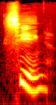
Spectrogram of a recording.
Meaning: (verb) present participle and gerund of see; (adjective) Having vision; not blind; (noun) The act or fact of perceiving something with the eyes; eyesight
- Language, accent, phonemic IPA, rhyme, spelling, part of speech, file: English, US, /ˈsiː.ɪŋ/, -iːɪŋ, seeing, verb / adjective / noun / conjunction, En-us-seeing.ogg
